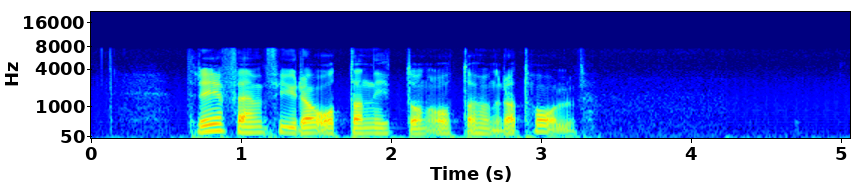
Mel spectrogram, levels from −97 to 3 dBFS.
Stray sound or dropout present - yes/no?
no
